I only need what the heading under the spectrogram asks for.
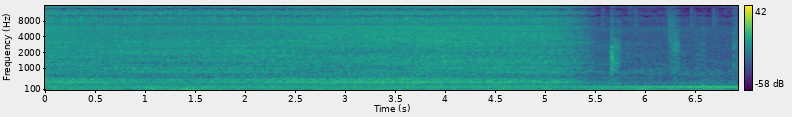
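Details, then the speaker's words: Ford Focus bought cheaply to resell, not started for a couple of days, on a cold start: a steady, even cold idle with a constant hum and no misses or knocks; the engine runs smoothly. "just going to give the engine a quick start so you guys can hear how it's running it hasn't been started in a couple of [Music] days there you go guys it's on cold start at the"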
